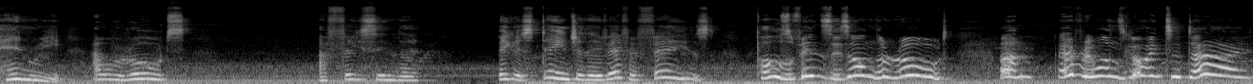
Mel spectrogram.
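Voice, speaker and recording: Doing a put-on character voice at an extremely high pitch, a man makes very wide pitch swings at a fairly slow pace with long, frequent pauses, and clear background noise is present. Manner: grave, dramatic warning.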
